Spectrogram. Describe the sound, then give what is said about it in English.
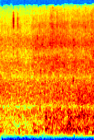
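A ferry's engines give a steady, low rumble, slowing as the boat comes in to port, mixed with rushing water and gusts of wind across the microphone. No one is speaking. “The ferry engines slow because it is coming in to port.”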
